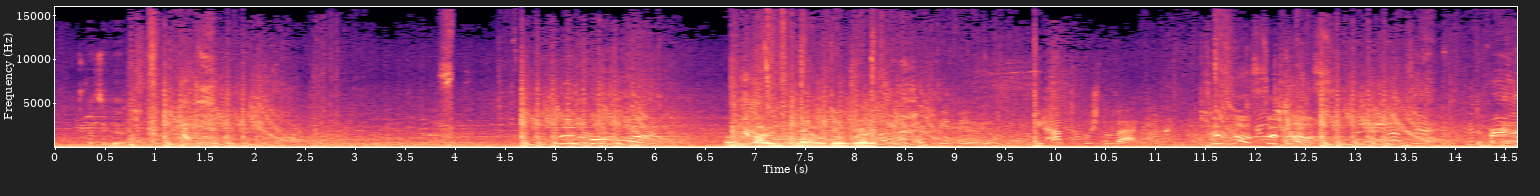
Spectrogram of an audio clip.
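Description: Laser blasters fire in rapid bursts.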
